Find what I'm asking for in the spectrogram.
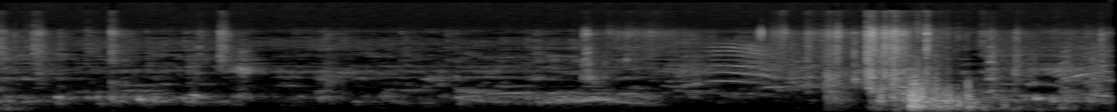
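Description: A pigeon coos softly nearby in low, throaty bursts, partly under a person's speech, with a louder rustle or flutter toward the end.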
